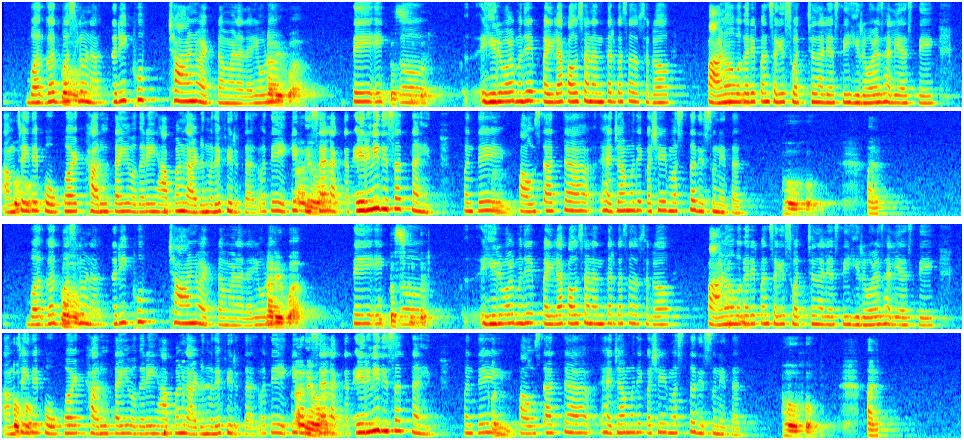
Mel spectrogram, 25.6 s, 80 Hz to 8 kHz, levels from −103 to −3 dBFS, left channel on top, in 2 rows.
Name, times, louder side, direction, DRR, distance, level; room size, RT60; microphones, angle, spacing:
voice 1, 0.3-1.9 2.2-3.7 4.7-5.7 6.1-8.9 9.4-12.4 12.8-18.5 19.0-22.6, left 3 dB, 15° left, 12 dB, 0.3 m, -22 dB
voice 2, 3.5-4.0 5.2-5.7 9.7-9.9 12.9-13.2 14.9-15.0 16.7-17.2 19.3-19.6 23.2-23.7 24.0-24.5, right 4 dB, 50° right, 10 dB, 0.5 m, -20 dB
13.0 x 4.9 x 5.3 m, 0.75 s
head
